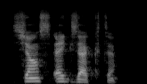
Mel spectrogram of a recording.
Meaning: exact science, hard science, formal science
- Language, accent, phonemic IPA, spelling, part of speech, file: French, France, /sjɑ̃.s‿ɛɡ.zakt/, science exacte, noun, LL-Q150 (fra)-science exacte.wav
